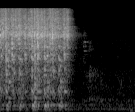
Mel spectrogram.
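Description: Wire whisk swishing quickly in circles through soapy water in a stainless steel bowl, a rhythmic churning and fizzing of suds, stopping abruptly about a second in.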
